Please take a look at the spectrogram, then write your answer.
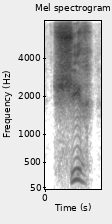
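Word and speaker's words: שיר: está à direita então o som Dessa letra é sh porque ela é Chin e não sim sim seria no caso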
